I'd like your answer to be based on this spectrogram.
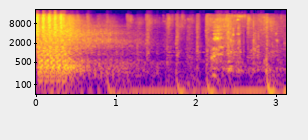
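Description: Machine gun fire from frontline weapons in Ukraine rattles off in a loud opening burst, followed by quieter bursts and single echoing shots at a distance.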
